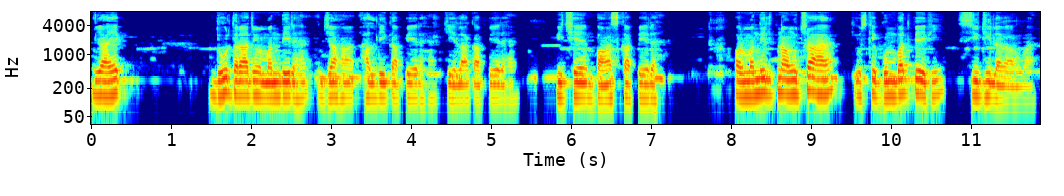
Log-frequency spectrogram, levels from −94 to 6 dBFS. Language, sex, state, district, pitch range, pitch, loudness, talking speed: Hindi, male, Bihar, Samastipur, 125-160 Hz, 140 Hz, -17 LUFS, 175 wpm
